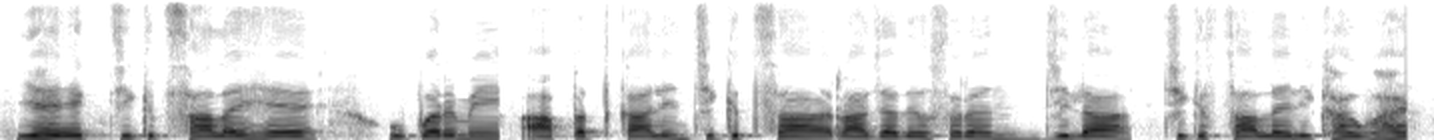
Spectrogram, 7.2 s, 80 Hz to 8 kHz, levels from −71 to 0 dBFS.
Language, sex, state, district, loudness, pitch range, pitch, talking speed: Hindi, male, Chhattisgarh, Jashpur, -18 LUFS, 185-195 Hz, 185 Hz, 140 wpm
